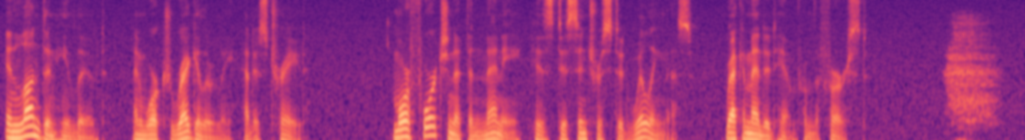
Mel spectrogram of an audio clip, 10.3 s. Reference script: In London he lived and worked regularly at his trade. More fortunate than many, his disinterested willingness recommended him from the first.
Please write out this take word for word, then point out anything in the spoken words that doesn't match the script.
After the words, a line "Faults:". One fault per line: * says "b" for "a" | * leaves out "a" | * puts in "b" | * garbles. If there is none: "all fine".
In London he lived and worked regularly at his trade. More fortunate than many, his disinterested willingness recommended him from the first.
Faults:
all fine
